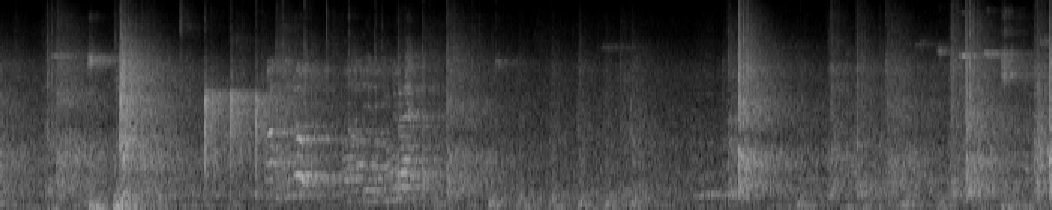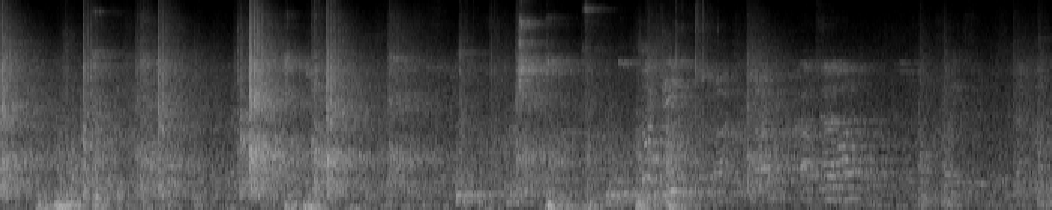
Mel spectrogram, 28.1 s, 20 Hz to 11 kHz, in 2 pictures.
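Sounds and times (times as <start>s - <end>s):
squash ball hits echoing: 0.6s - 4.5s, 9.7s - 13.2s, 13.8s - 21.8s.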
